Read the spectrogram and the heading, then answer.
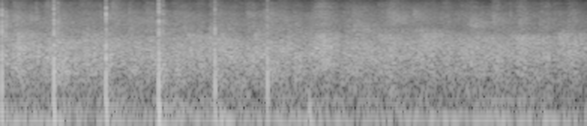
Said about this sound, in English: Will you join me in giving the choir and Mr. Chris, our choir director, a round of applause for that beautiful music?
